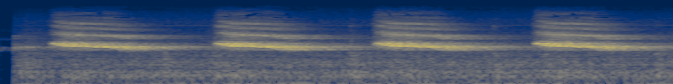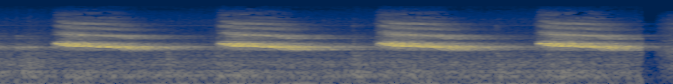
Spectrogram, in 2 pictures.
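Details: Ring-tailed lemur calling: a series of eight harmonic, whining cries, each sliding downward in pitch and lasting about a second, repeated at a steady pace roughly every one and a half seconds, with a quiet background.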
